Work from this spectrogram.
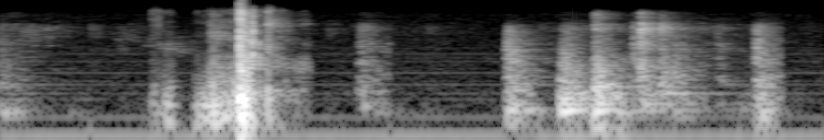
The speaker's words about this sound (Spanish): Y ahora sí abre con sus dos manos esta gran puerta de madera.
